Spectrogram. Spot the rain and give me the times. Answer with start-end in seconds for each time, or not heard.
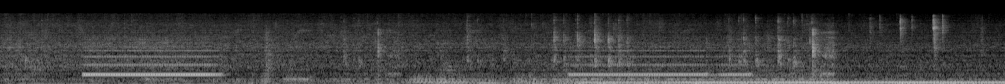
0.0-10.0.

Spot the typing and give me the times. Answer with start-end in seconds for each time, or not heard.
3.4-9.8.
